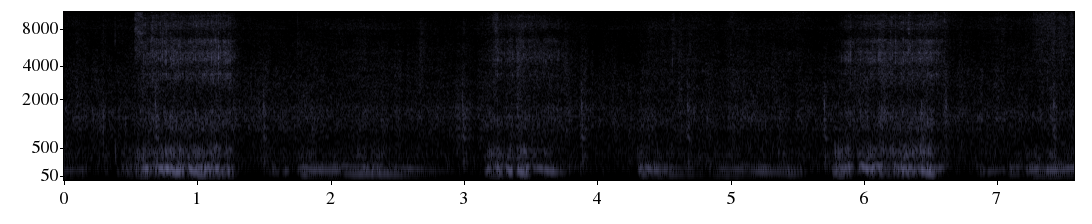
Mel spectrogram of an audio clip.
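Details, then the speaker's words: Low, rumbling snores on each breath from a sleeping dog, with soft rain and frogs outside; normal dog snoring. "Hopefully you can hear it over the snoring. If not, sorry. Not sorry to listen to cute doggy snores."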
